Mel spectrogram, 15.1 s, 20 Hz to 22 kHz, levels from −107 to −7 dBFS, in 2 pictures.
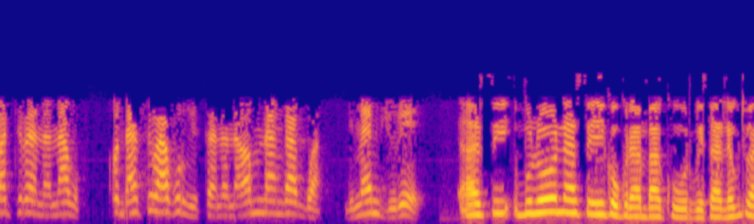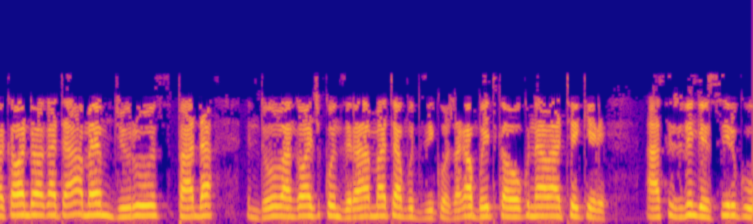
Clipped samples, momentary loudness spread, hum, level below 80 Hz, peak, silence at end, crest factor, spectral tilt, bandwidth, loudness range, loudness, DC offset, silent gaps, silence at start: under 0.1%; 11 LU; none; -58 dBFS; -2 dBFS; 0 s; 18 dB; -4.5 dB/octave; 5.8 kHz; 7 LU; -20 LUFS; under 0.1%; none; 0 s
